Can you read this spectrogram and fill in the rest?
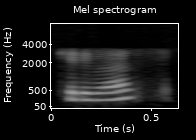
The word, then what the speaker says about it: Kiribati: I'm leaving to go to an island in the South Pacific called Kiribati, or Kiribati. It's pronounced Kiribati.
